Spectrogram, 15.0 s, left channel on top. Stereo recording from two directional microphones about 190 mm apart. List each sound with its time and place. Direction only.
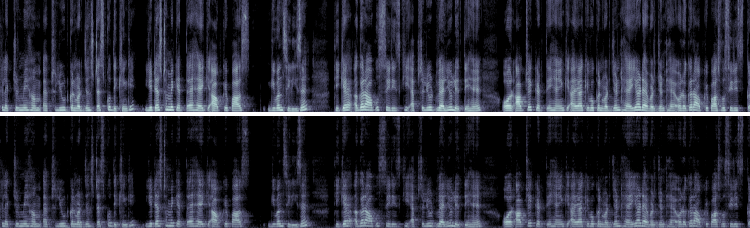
0.0 s a woman's voice: 40° left (ahead or behind)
